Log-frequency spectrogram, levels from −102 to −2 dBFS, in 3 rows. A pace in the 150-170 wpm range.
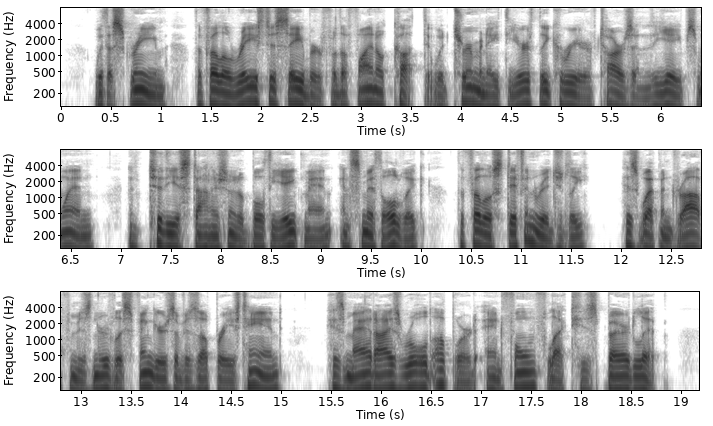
No: average, 190 wpm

